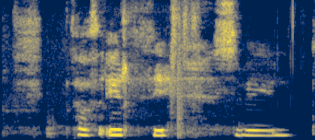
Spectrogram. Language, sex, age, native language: Icelandic, female, 8, Icelandic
